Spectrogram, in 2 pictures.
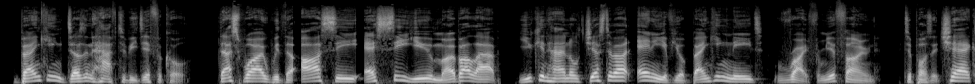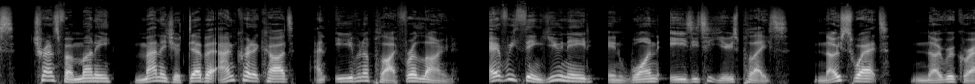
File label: Professional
